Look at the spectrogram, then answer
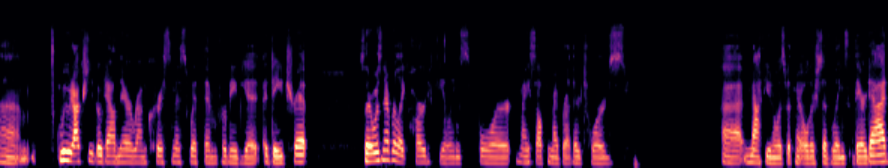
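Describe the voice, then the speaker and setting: Speech at a fairly quick pace with ordinary pitch variation comes through a very clean recording, dry and close with no echo and a silent background. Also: woman, very deep, low pitch for a woman. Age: 20s. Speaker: podcast guest, young mother. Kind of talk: casual chat. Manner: outspoken.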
